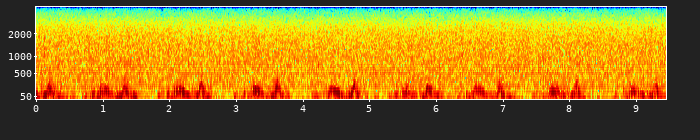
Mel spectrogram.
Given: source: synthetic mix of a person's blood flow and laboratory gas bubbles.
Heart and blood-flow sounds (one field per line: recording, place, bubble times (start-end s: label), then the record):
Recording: Doppler ultrasound of blood flow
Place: precordium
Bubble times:
1.49-1.55 s: bubbles
From the record:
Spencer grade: 1 (occasional bubble signal discernible with the cardiac motion signal, with majority of cardiac periods free of bubbles)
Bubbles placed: only in the low amplitude regions of the cardiac cycle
